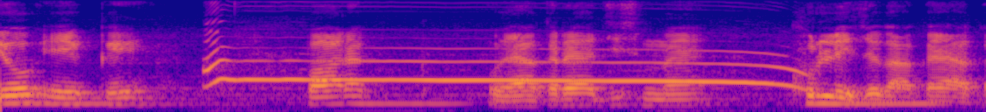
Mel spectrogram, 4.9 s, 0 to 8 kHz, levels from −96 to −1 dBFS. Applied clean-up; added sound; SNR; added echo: none; Dog; -2 dB; reverberation time 0.2 s.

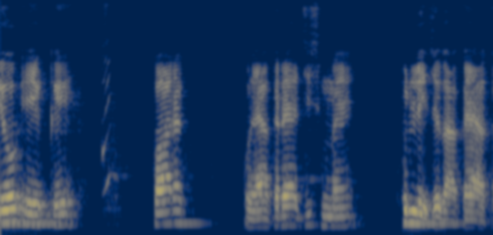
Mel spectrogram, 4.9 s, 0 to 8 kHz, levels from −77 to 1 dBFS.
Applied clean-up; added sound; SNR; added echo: neural mask model DeepFilterNet 3.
